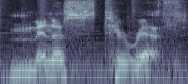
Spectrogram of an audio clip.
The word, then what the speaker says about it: Minas Tirith: Look no further than, and I had to look up the pronunciation, Minas Tirith.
